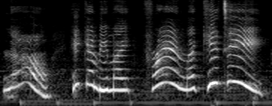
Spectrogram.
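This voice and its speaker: A woman's voice: extremely high pitch, animated, takes it slowly, soft background music, pitched above the performer's own voice, heavily acted. A woman voicing an eager, stubborn little boy baby bird in a storybook, with childlike, whiny pleading. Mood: insistent. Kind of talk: dramatized picture-book storytelling.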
